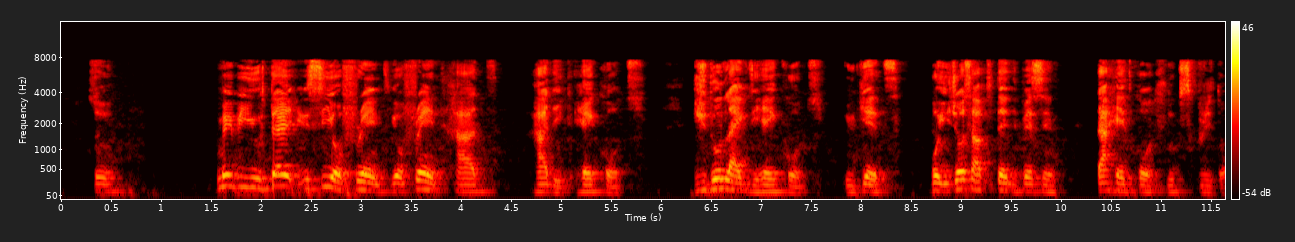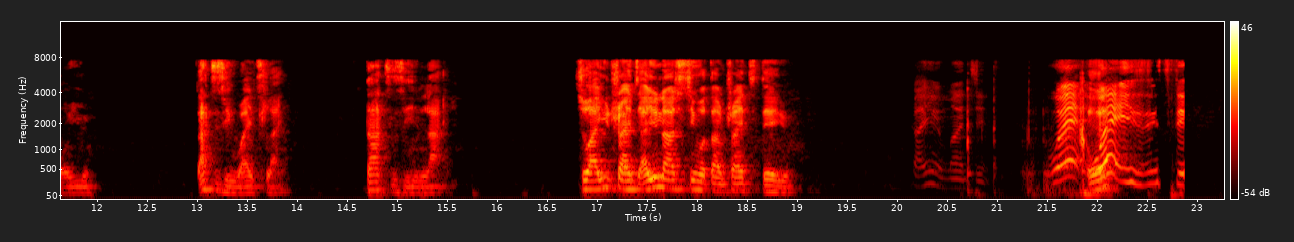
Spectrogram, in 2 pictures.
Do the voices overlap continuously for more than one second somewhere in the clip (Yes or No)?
No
